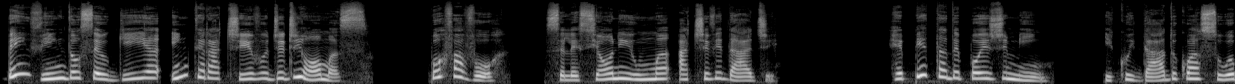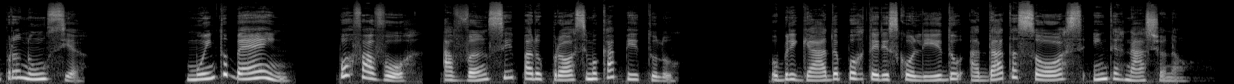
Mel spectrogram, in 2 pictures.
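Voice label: Brazilian female corporate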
